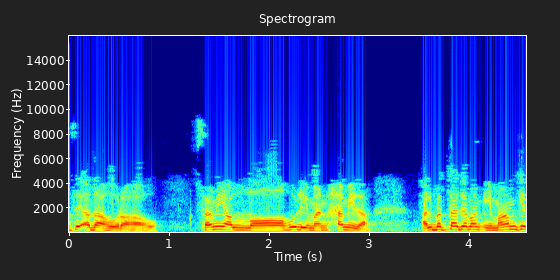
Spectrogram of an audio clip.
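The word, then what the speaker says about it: سمع اللہ لمن حمدہ: غلط سلط طریقے سے ادا کرتے ہیں۔ صحیح تلفظ ہے سمیع اللہ لمن حمیدہ۔ ہم یہ جملہ صحیح طریقے سے ادا کرتے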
